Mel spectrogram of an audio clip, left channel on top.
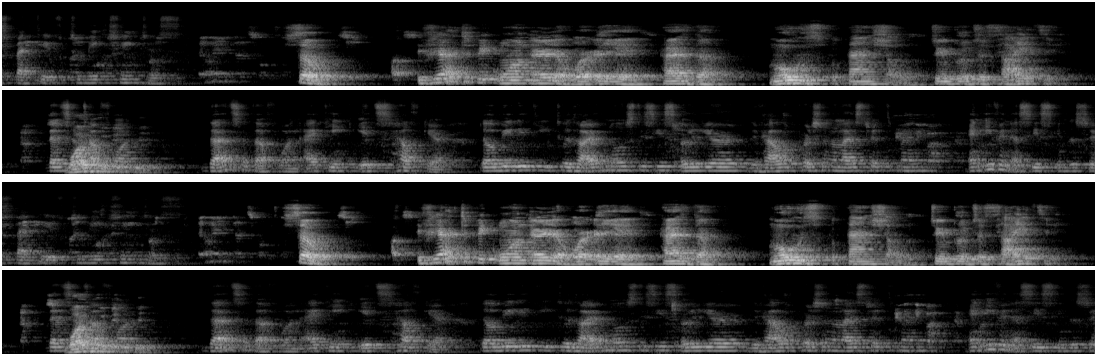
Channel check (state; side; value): normal; both; correlation 0.19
